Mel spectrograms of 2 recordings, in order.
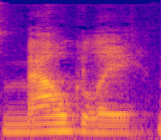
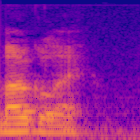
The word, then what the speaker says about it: Mowgli: the name should be pronounced Mowgli, not Mowgli.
